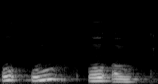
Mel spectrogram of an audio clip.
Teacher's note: जिनके उच्चारण करते समय ओठों की आकृति गोल हो जाती है वृत मुखी हो जाती है ऐसे स्वरों को वृत मुखी स्वर कहा जाता है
